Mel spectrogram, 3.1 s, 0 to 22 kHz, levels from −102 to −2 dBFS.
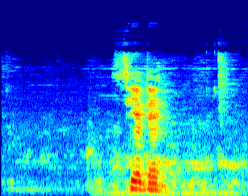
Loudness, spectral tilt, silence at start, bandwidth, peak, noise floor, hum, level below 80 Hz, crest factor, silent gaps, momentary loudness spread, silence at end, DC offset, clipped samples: -17 LUFS; -6 dB/octave; 1.4 s; 7.6 kHz; 0 dBFS; -57 dBFS; none; -48 dBFS; 22 dB; none; 23 LU; 0.15 s; under 0.1%; under 0.1%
